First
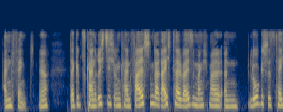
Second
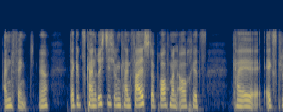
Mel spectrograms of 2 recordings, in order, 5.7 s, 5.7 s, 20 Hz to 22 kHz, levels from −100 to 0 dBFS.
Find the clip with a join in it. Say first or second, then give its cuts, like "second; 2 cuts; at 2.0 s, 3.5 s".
first; 1 cut; at 3.0 s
